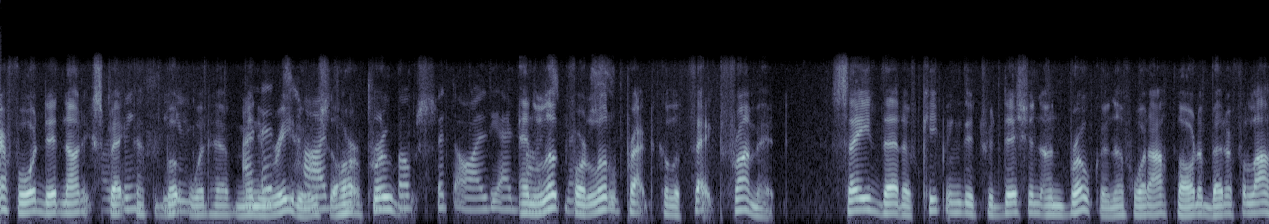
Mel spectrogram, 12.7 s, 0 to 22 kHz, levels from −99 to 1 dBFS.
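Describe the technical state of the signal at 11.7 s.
At 11.7 s the speech is intact, with no fault present, only the normal band limit of the call path, which leaves nothing above 8 kHz.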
